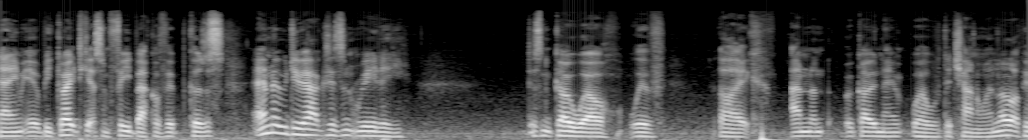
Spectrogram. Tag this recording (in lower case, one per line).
vehicle
speech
